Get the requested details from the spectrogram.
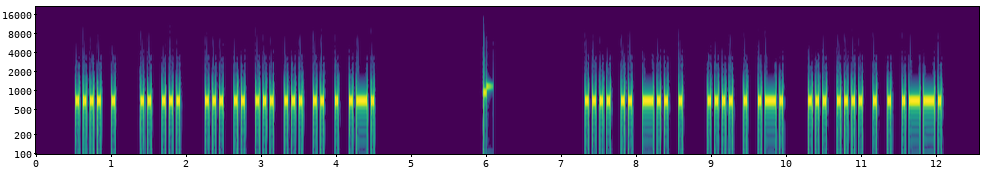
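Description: Rapid Morse code at 25 words per minute, keyed on a steady mid-pitched tone, quick dits and longer dahs in clustered groups, with a pause and a single soft click midway before the sending resumes.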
